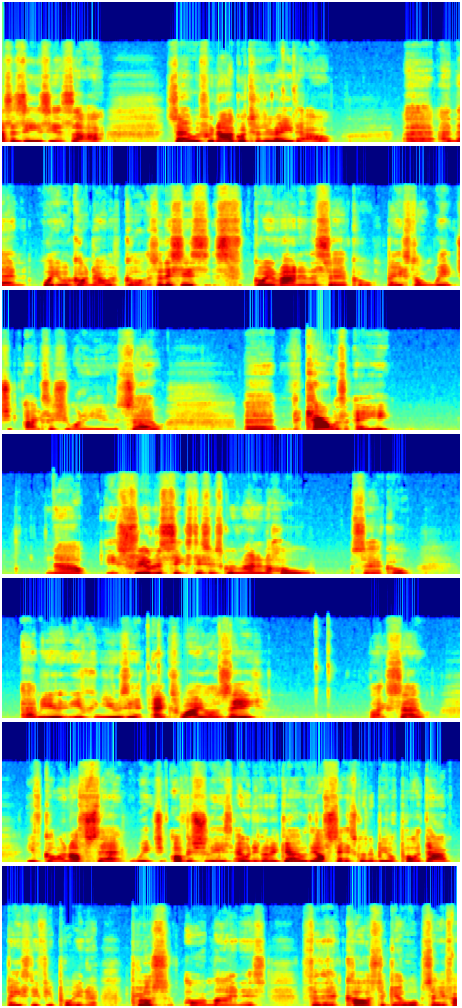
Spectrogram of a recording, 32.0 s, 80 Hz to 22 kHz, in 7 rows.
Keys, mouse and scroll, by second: 3.7-5.9 drag, 20.6 click.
